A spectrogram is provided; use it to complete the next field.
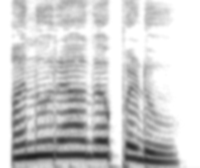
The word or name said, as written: ಅನುರಾಗಪಡು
